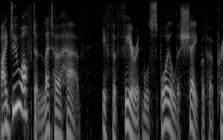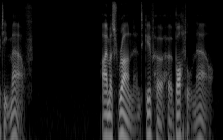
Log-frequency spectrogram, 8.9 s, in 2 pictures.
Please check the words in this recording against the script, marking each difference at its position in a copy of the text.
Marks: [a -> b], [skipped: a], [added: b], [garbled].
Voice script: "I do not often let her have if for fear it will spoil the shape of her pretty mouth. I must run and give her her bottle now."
"I do [skipped: not] often let her have if for fear it will spoil the shape of her pretty mouth. I must run and give her her bottle now."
